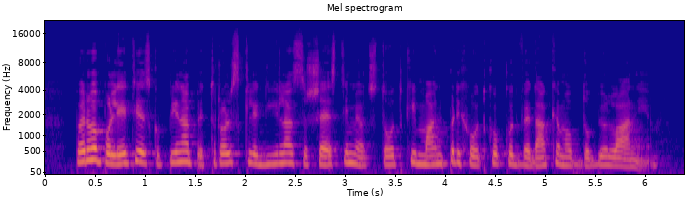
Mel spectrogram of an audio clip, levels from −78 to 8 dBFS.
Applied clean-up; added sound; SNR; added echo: none; none; none; none.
